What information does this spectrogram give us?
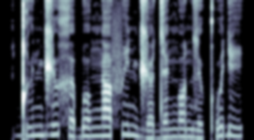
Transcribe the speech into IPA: ɡ͡ǃ ɯ˧ n d͡ʒ ɯ˥ x ə˩ ɓ o˧ ŋ a˥ f i˥ n d͡ʒ œ˩ d ɛ˧ ŋ ɔ˧ n z ɯ˩ kʷʼ i˥ ɗ i˧

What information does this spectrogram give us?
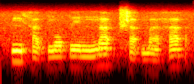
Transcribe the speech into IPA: ĩ˥˧ h a˨ t̚ n̪ ɔ˧ p e˧ n n̪ a˦ ʔ t͡ɕʰ a˨ ʔ m a˨˩ h a˦ ʔ

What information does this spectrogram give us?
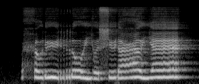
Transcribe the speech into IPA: ħ u ɾ y r o j ɵ s y ɾ ə ʕ ə j æ

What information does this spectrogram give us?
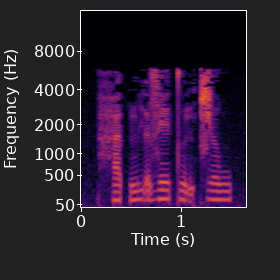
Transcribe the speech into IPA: h a˨˩ t̚ m ḭ˧˨ ə̯ z e˧ t̪ ṵ˧˨ n t͡ɕ ə˧ w

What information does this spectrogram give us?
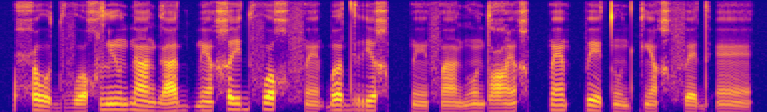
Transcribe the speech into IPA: ħ o˦˨ d v o˨ χ lʲ ũ˦ d ɾ ã˧ ɡ a˨˦ d ɓ ẽ˧ χ i˦ d f o˦ χ f ɛ̃˨ ɓ ʌ˦ d r i˦ χ pː ẽ˨ f ã˨ ɡ õ˧ d ʕ ẽ˨˦ χ pː ɛ̃˦ pː e˦˨ t ũ˨ d kʲ ã˧ χ f ɛ˧ d ʔ ɛ̃˦˨

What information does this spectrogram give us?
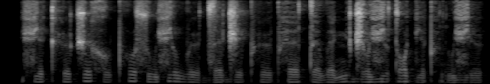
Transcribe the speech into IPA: fʲ ɛ˧ kʰ ø˧ t͡ʃ ø˥ x ʊ˩˧ pʰ ʊ˥ s u˧˩ fʲ ʊ˥ w ø˧˩ d͡z ɛ˩˧ d͡ʒ ɘ˧˩ pʰ ø˧˩ pʰ ɛ˧ t ɛ˧˩ w ɛ˧˩ mʲ ʊ˥˧ d͡ʒ ɤ˧ vʲ ʊ˥˧ t ɔ˥ pʲ ɛ˩˧ pʰ r u˩˧ vʲ ø˧

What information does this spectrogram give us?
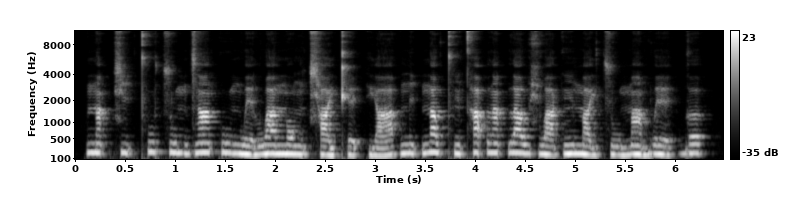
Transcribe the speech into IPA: n̪ ã˨ k̚ ɕ i˨ ʔ t̪ʰ u˧ t͡s u˧ m d͡z ã˦ k u˧ n̪ w e˨˩ l w a˧ n̪ ɔ˨˩ ŋ t͡ɕʰ a˨˩ j kʰ e˨ ʔ k j a˨˦ | n̪ i˨ ʔ n̪ a˥˧ w t̪ʰ ĩ˨˩ t̪ʰ a˦ ʔ l ã˦ t̚ l a˥˧ w ɕ w a˨˩ k ĩ˧ m a˨˩ j t͡s u˨˩ m ã˥˧ b w e˥˧ | ɡ ə˧

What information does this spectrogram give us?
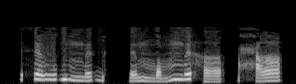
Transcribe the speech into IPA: θ ʏ˥ v u˥ ɡ mː ʏ˧˥ ɡ | ʏ˩˧ mː ɔ˩ mː ʏ˥ h ʌ˩ | ħ ʌ˩˧

